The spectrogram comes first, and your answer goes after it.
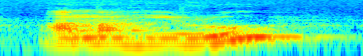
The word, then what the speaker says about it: Amahiru: i pronounced it right amahiru yeah i mean there's no right well there's no right way to pronounce it because it just comes from a dream i had but yeah were you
